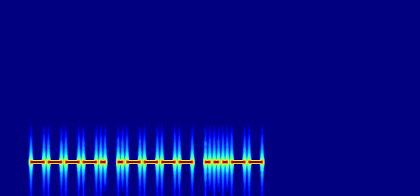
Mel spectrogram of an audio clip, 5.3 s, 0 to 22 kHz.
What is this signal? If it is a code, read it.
Morse code, heard as a keyed tone, about 22 wpm, 700 Hz. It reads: 913
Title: Numbers - 3-Digit 22wpm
